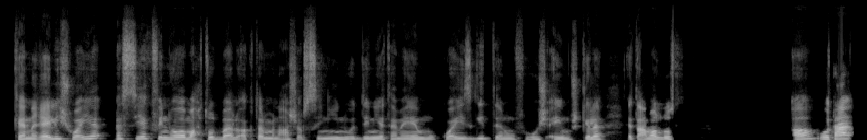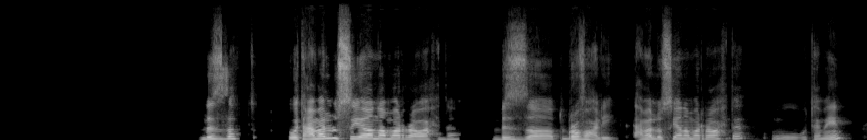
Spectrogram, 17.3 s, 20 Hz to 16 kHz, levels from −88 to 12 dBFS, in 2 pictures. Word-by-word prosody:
كان 145 -3 +1
غالي 180 +10 +3
شوية، 220 +5 -3
بس 215 +2 -3
يكفِي 235 -2 -3
إن 190 - -1
هو 200 +1 +3
محطوط 190 +3 -2
بقى 165 -1 0
له - - -6
أكتر 190 -3 -4
من 140 -2 -4
10 165 +4 -8
سنين 150 0 -4
والدنيا 150 +2 -3
تمام 145 +2 -4
وكويس 135 -1 -5
جدًا 130 +2 -6
ومافيهوش 135 +3 -8
أي 160 0 -3
مشكلة، 170 +4 -2 0.3
اتعمل 145 +6 +3
له 165 - +1
ص 160 - -9 1.2
اه، 210 +8 +3
واتع 200 +4 +6 2.2
بالضبط. 245 - -1 0.3
واتعمل 200 +8 +7
له 295 - +4
صيانة 225 -2 +6
مرَّة 210 -3 +3
واحدة. 165 -4 -5 0.3
بالضبط، 140 -5 -2
برافو 160 +4 +3
عليك، 120 -5 -5
اتعمل 195 +5 0
له 215 - -2
صيانة 215 0 -1
مرَّة 210 -1 -2
واحدة 265 +5 -7 0.2
وتمام. 140 - -7
170 Hz, 140 wpm, -23 LUFS, 140-210 Hz, 2.2 s, واتعمل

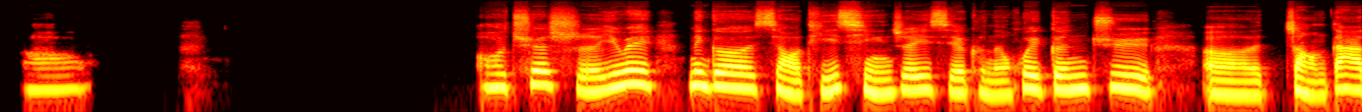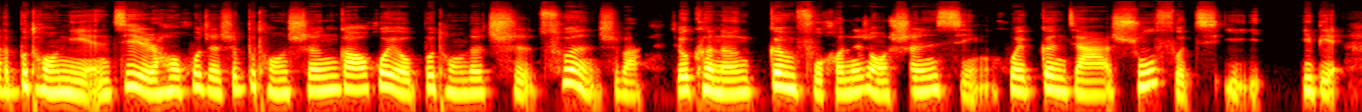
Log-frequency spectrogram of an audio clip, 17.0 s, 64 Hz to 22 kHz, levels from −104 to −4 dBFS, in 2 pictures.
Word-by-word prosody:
哦。 210 +1 -9 2.4
哦， 235 -1 -1
确 275 +3 +3
实。 195 -7 -1
因 240 +4 +3
为 275 -1 +6 0.2
那 265 0 +4
个 240 -3 +5
小 205 -6 +1
提 190 +6 -2
琴 195 -6 -1
这 205 +2 0
一 210 - +1
些 195 -3 -1
可 185 +1 -9
能 160 0 -3
会 220 +5 +3
根 215 +1 +2
据， 220 -3 0 0.3
呃， 160 -2 -1
长 165 -7 +1
大 220 +3 +4
的 - - -1
不 255 - +2
同 190 -5 +1
年 170 -1 -1
纪， 250 +5 0
然 175 -4 +2
后 195 0 +1
或 235 +5 -1
者 190 -4 -2
是 195 +4 -6
不 210 +5 -4
同 180 -4 -3
身 200 +3 0
高， 215 -1 +4
会 245 +1 +4
有 175 -5 +2
不 225 - -3
同 180 -5 -5
的 180 0 -1
尺 180 - -7
寸， 295 -9 +1
是 175 - -13
吧？ 160 -2 -6 0.2
有 200 - +3
可 205 +1 +3
能 180 0 0
更 245 -4 +7
符 180 -4 -5
合 170 +2 -4
那 185 +2 0
种 195 -6 +1
身 190 +5 -2
形， 210 -1 -7 0.2
会 200 -2 +1
更 195 0 0
加 165 -3 -1
舒 250 +3 0
服 290 -1 -6
起 - - -8
一 - - -10
一 - - -13 0.3
一 - - +2
点， 180 - -5
205 Hz, 230 characters per minute, -21 LUFS, 180-225 Hz, 2.4 s, 更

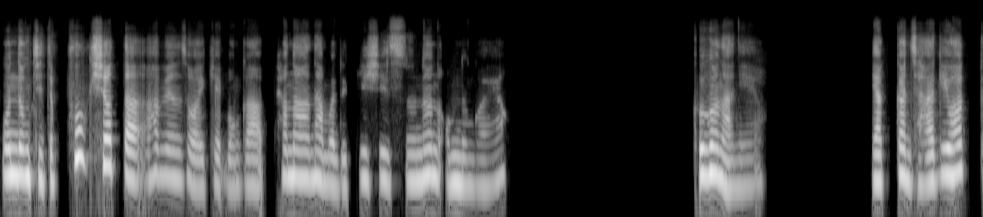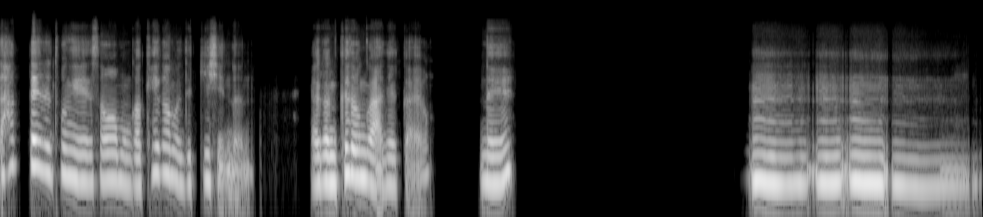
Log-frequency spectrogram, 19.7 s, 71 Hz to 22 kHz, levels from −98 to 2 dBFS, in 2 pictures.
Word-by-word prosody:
'운동 220 -1 +5
진짜 195 -2 -4
푹 345 -1 +4
쉬었다.' 275 -9 +3
하면서 205 -5 -6
이렇게 165 +2 -11
뭔가 165 +1 -8
편안함을 200 -4 -1
느끼실 195 +4 -8
수는 190 +3 -2
없는 175 -1 -3
거예요? 165 +4 -13 1.9
그건 220 -1 +4
아니에요. 165 +2 -7 1.1
약간 190 +3 0
자기 185 +4 -2
확 235 +3 +3
학대를 280 -3 +2
통해서 195 -3 -1
뭔가 175 -2 -4
쾌감을 225 0 -3
느끼시는 195 +8 -8 0.6
약간 180 +1 +4
그런 210 +1 +5
거 180 - +2
아닐까요? 170 +7 -5 0.5
네. 185 +5 +2 2.4
음. 180 0 +3
음음 180 0 +4
음. 160 - -6
190 Hz, 215 characters per minute, -20 LUFS, 175-215 Hz, 2.4 s, 운동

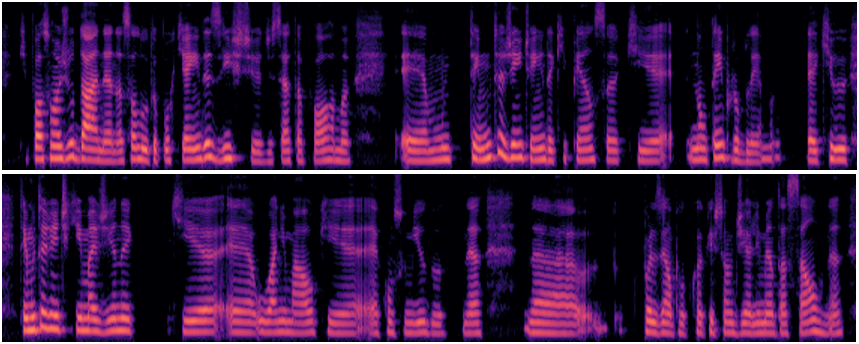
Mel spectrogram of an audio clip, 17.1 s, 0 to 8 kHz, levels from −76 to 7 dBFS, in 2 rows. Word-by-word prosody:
que - - -18
possam 210 +2 +5
ajudar, 215 -4 +6
né, 170 -1 0
nessa 175 +4 -2
luta, 200 -3 +2
porque 185 +1 -3
ainda 195 +3 +4
existe, 215 -5 +1
de 165 +1 -10
certa 175 +1 -3
forma, 175 +1 -2 0.5
eh, 175 -1 +1
mui 195 +3 0 0.2
tem 215 -4 +4
muita 235 +8 +4
gente 230 -2 +3
ainda 190 -1 +1
que 180 - -12
pensa 185 -1 -4
que, 180 0 -5
eh, 175 0 -3
não 195 0 0
tem 230 +3 +3
problema, 185 -1 -4 0.3
é 180 -1 +2
que, 185 +4 -2 0.4
tem 220 - +5
muita 230 +5 +6
gente 240 -2 +4
que 230 - -2
imagina 210 0 +3 0.4
que 205 -3 -1
é 195 -1 0
o 190 +1 -1
animal 185 -1 -1
que 185 0 -8
é 170 0 -4
é - - -5
consumido, 175 -1 -5
né, 170 0 -2 0.4
na 175 -5 -1 0.5
por 195 - +2
exemplo, 170 -2 -2
com - - -8
a - - -2
questão 180 0 -3
de 175 0 -4
alimentação, 175 +2 -1
né, 170 +1 -5
185 Hz, 175 wpm, -24 LUFS, 175-205 Hz, 0.5 s, ajudar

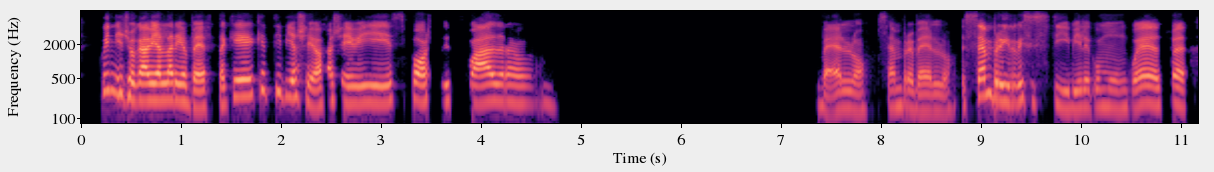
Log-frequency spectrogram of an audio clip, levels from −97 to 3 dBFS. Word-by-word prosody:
Quindi, 305 -3 -1
giocavi 210 -4 +6
all'aria 210 -1 +5
aperta, 160 0 0
che 245 +5 +3
che 315 +2 -8
ti 300 -1 -6
piaceva? 230 -9 0
Facevi 190 0 -2
sport 195 0 +1
di 200 - -9
squadra 200 0 +2
o, 185 0 -21
mhmm 185 -3 -25 2.6
Bello, 145 -2 -5
sempre 155 +1 -8
bello, 135 0 -6
è - - -15
sempre 240 -5 +2
irresistibile 180 -6 -7
comunque 165 +2 -2
eh, 170 - -5
cioè 175 -4 0
190 Hz, 125 wpm, -22 LUFS, 160-210 Hz, 2.6 s, giocavi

